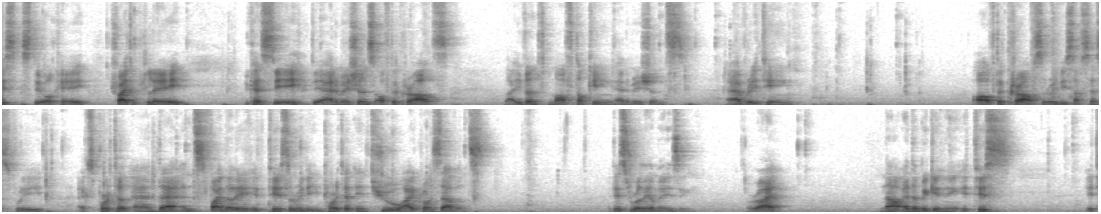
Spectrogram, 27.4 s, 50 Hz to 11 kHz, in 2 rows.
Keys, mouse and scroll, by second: 0.3 c, 0.5 click, 1.4 click, 1.8 click, 2.1-4.1 typing, 2.5-3.4 drag, 4.0 click, 4.2-5.8 scroll, 4.3 middle click, 4.6 middle click, 5.0 middle click, 5.3 middle click, 5.6 middle click, 7.6 right click, 8.3 right click, 9.0-9.8 scroll, 9.8-10.2 scroll up 10, 10.2 click, 10.3-10.9 typing, 11.2-12.4 drag, 12.5-13.6 scroll, 12.6-13.6 middle drag, 13.8 click, 13.8-14.9 typing, 16.0-16.8 right drag, 16.8-17.1 scroll up 8, 17.1-17.4 drag, 17.4-19.6 typing, 19.5 click, 20.3-20.7 scroll down 6, 21.5 scroll, 23.8 click, 24.1 right click, 24.7 drag, 25.5 right click, 25.7-26.1 right drag, 26.9 right click, 27.2-27.4 drag.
